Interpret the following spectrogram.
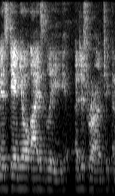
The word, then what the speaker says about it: Eisele: my name is Daniel isy emphasis on the Isley because I know it's kind of like hard to pronounce so just to be like Frank e i s e l e my name is Daniel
